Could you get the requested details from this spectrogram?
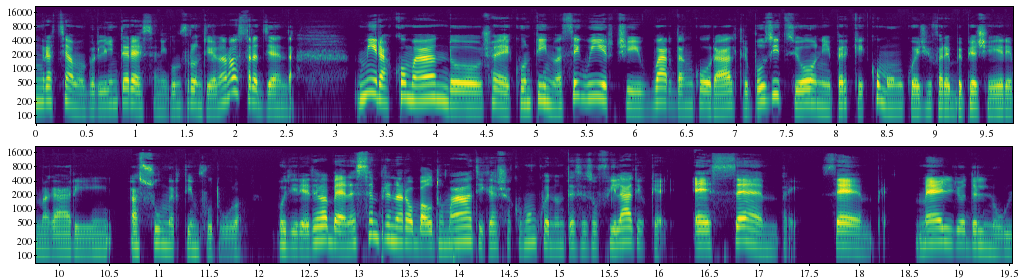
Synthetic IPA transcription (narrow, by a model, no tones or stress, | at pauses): ŋɡɾat̪sːjaːmoperlint̪eɾɛsːenːejkoɱfɾont̪id̪elanɔst̪ɾaːd̪zjɛnd̪amiɾakːomand̪ot͡ʃoɛkːont̪iːnwasːeɡwirt͡ʃiɡward̪aːŋkoːɾaalt̪ɾepozit̪sːjoːniperk̟ekːomuŋkwet͡ʃifaɾɛbːepjat͡ʃeːɾemaɡaːɾi | asːumert̪iːɱfut̪uːɾo | vɔjd̪iɾeːt̪evabːɛːneɛsːɛmpɾeunaɾɔbaːwt̪omat̪ikat͡ʃoɛkːomuŋkwenont̪ɛs̬es̬ofːilaːt̪iok̟ːɛ̰ji | ɛsɛmpɾḛ | sɛmpɾe | mɛʎːod̪elnulː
